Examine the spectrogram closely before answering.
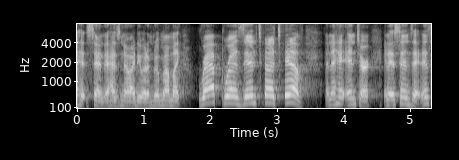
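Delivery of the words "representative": Representative stretched out very slow, each syllable spelled out; slow, drawn-out typing voice. Retold or imitated. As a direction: drag out Representative syllable by syllable, a bit louder. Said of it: "I typed it out slow".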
